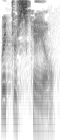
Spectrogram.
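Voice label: "Richter scale", English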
